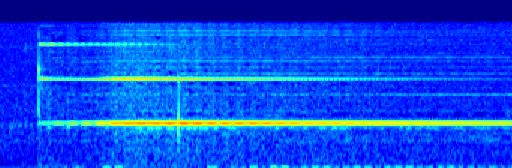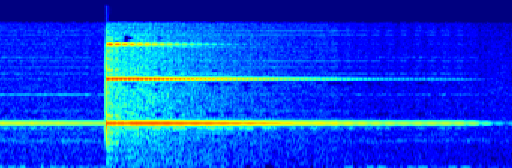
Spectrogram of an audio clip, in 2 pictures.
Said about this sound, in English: So since we're talking about mindfulness tonight, let's begin by just listening to the sound of this beautiful handmade bell.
